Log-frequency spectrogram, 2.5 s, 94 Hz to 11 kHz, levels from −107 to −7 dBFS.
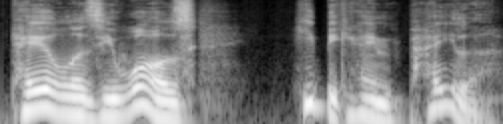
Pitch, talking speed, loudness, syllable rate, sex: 130 Hz, 165 wpm, -17 LUFS, 5.1 syllables/s, male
